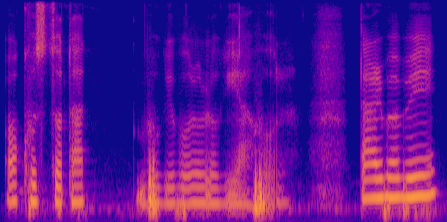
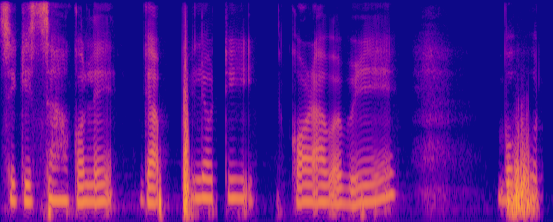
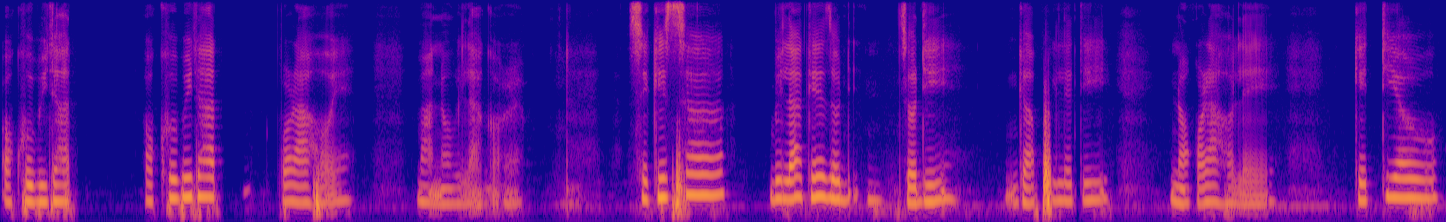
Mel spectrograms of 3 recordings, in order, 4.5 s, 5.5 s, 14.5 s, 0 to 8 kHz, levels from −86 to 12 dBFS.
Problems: background sounds at intervals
